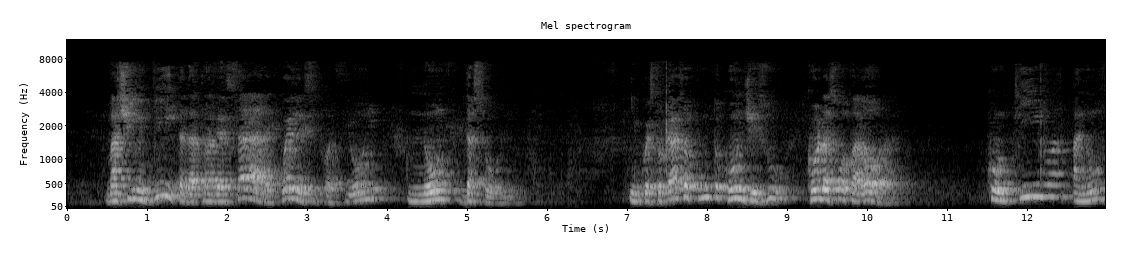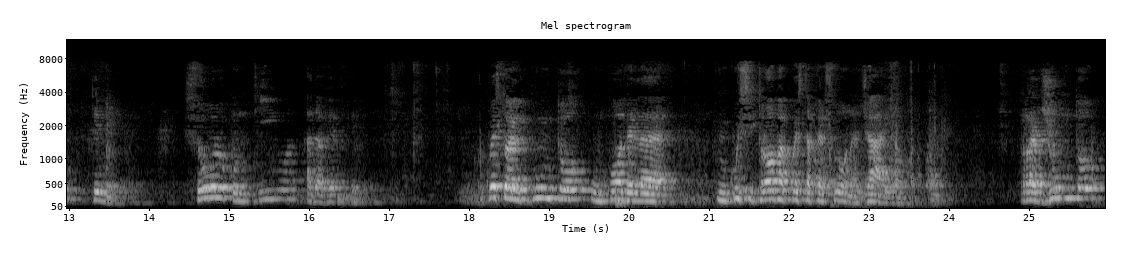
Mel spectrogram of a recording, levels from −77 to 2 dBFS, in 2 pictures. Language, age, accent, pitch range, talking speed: Italian, 50-69, native, 140-190 Hz, 100 wpm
